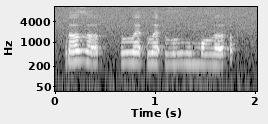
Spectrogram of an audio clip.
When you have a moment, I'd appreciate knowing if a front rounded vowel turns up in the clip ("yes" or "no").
no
